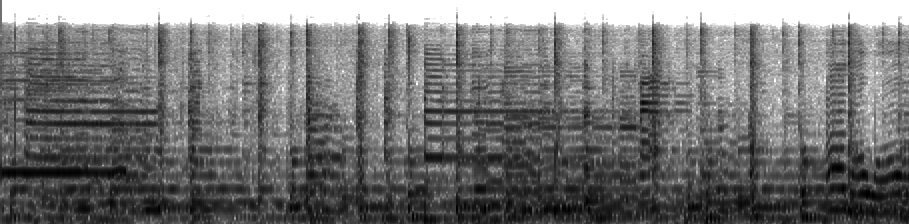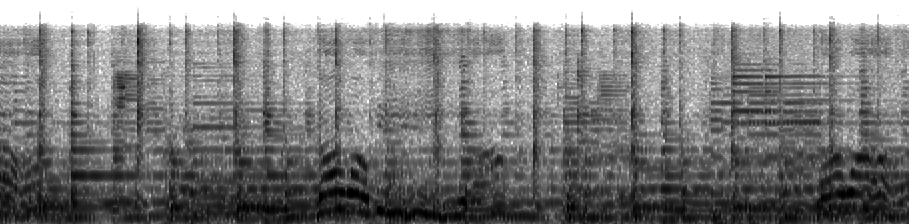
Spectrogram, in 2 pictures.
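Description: Live blues band playing: a bowed fiddle carries the melody, with a long held note near the start and sliding, wavering phrases later, over electric guitar and banjo.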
